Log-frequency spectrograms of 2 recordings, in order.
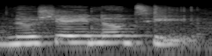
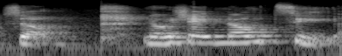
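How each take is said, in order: First: Laughing. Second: Said in the usual way. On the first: Real, not acted. Laughing at her own shade.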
